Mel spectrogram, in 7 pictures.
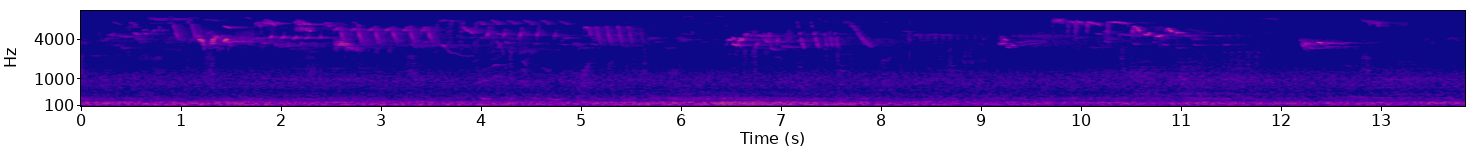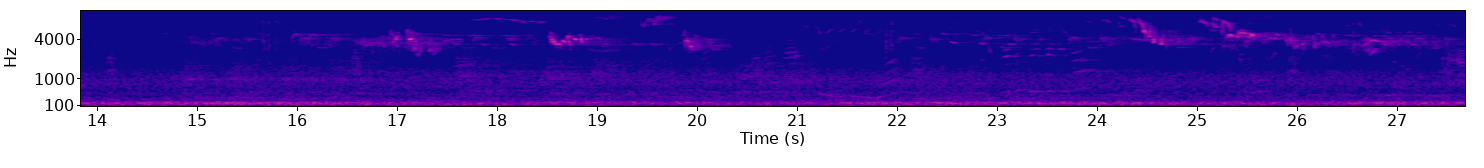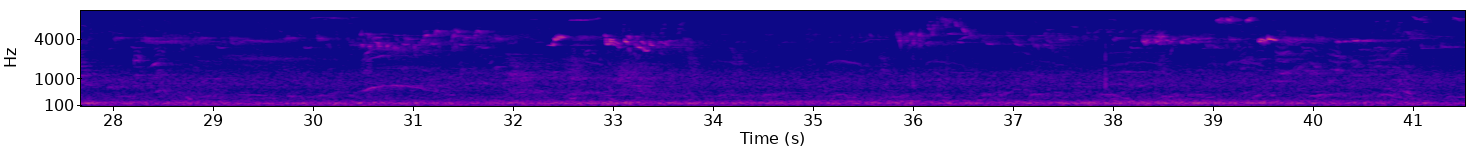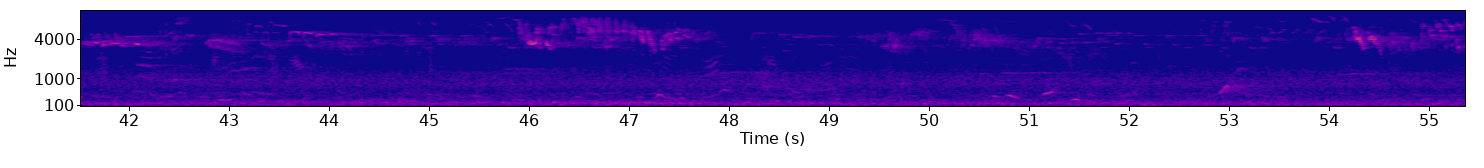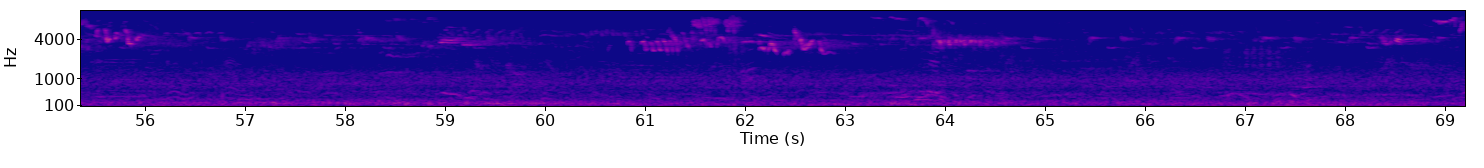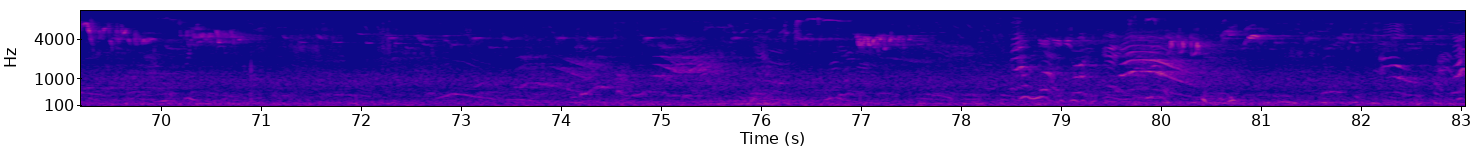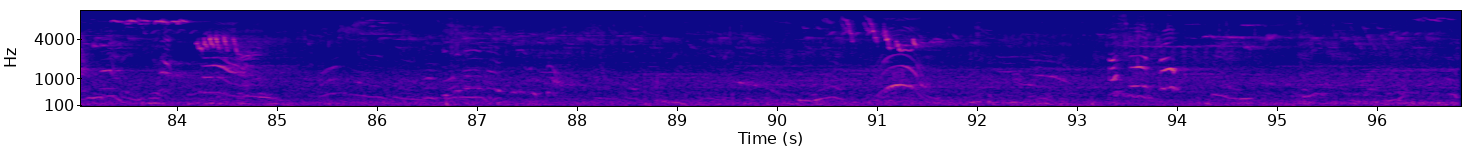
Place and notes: Mile End, Colchester, Essex, UK - Highwoods Country Park
People on a walk, birds, trucks.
